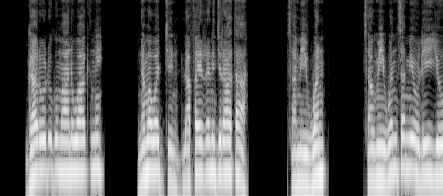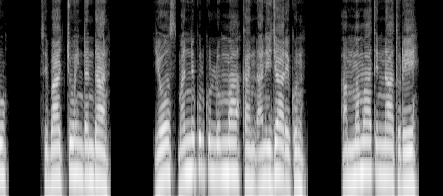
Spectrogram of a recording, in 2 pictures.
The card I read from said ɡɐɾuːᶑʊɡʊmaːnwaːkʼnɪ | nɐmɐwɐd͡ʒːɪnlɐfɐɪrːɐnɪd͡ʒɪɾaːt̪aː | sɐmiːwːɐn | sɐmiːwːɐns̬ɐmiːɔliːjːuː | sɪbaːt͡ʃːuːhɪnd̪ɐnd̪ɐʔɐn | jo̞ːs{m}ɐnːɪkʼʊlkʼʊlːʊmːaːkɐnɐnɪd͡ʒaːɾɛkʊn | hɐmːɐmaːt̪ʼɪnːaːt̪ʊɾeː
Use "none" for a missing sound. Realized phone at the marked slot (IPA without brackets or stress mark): m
